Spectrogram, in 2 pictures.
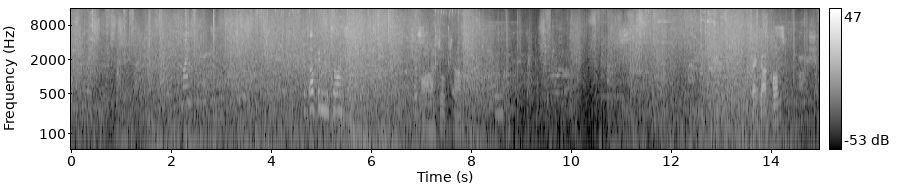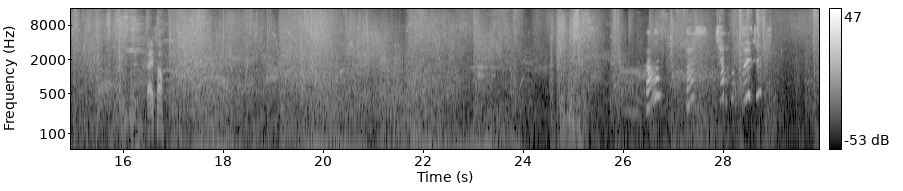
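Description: Spell blasts and weapon strikes clash loudly in a video game battle.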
